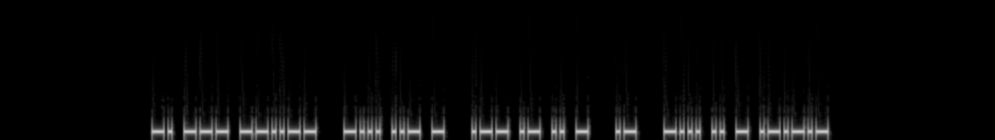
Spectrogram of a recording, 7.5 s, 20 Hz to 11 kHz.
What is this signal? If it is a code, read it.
Morse code, heard as a keyed tone, about 40 wpm, 700 Hz. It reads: NO, BUT WAIT A BIT.
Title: Sentences from Top 900 Words 40wpm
